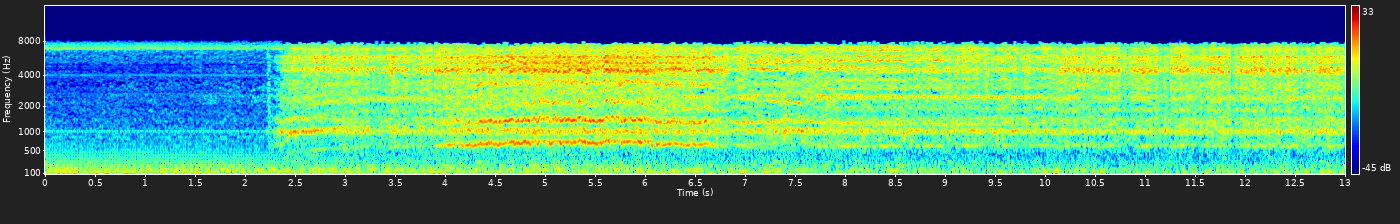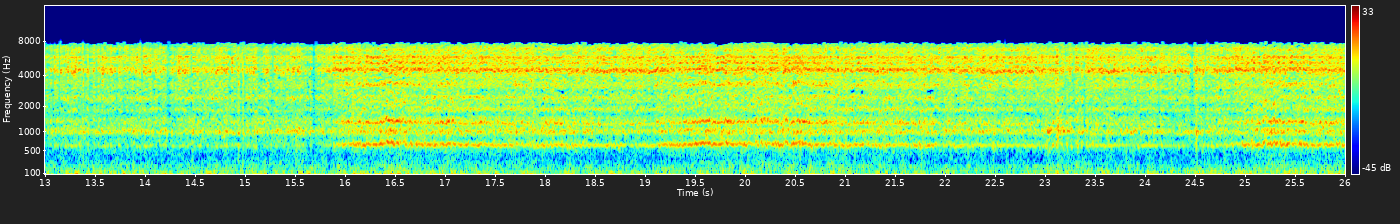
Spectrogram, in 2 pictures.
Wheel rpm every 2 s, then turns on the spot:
0, 30, 150, 160, 160, 160, 160, 160, 160, 160, 160, 160, 160.
none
